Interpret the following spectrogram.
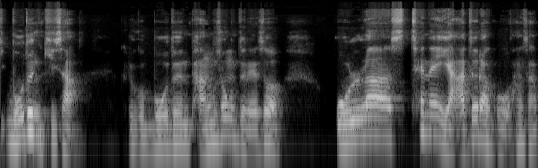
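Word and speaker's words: Ola Stenegärd: g r d 있데 a 위에 점이 두 개가 있나 그래요 그렇게 했을 때 아가 아니라 야 발음이 난다 그래서 전체 스펠링을 똑바로 읽으면 올라 스텐의 기아드라서 이제 앞으로는 올라 스텐의 드라고 또 부르도록 하겠습니다 그동안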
